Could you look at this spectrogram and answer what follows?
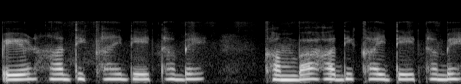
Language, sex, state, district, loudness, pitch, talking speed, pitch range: Chhattisgarhi, female, Chhattisgarh, Sukma, -14 LUFS, 240 Hz, 130 wpm, 235-245 Hz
